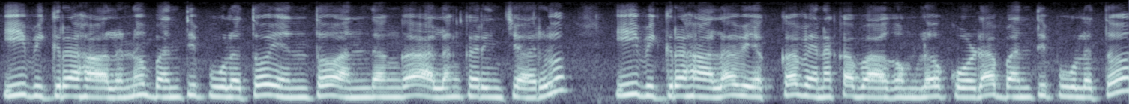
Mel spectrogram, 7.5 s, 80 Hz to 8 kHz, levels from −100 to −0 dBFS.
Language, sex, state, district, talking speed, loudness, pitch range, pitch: Telugu, female, Andhra Pradesh, Srikakulam, 110 wpm, -11 LUFS, 225-255 Hz, 235 Hz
